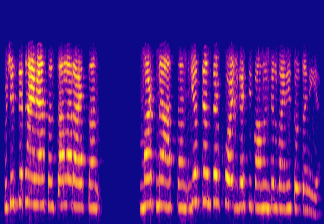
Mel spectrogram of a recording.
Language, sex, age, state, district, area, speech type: Kashmiri, female, 30-45, Jammu and Kashmir, Anantnag, rural, conversation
